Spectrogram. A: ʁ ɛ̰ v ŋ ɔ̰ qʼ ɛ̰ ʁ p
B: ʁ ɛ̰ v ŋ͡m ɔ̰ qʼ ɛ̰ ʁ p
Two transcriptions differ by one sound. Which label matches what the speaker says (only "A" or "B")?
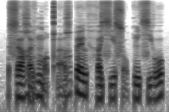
B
